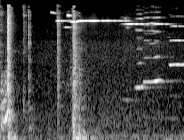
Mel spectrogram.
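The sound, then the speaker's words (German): A ship's hatch to the deck creaks open from above: a few dull knocks and thumps, then a thin, high-pitched squeal that wavers and drags on, fairly quiet, with no voices. “Da hört sie auf einmal von oben eine brüllende Männerstimme und die Luke öffnet sich quietschend.”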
